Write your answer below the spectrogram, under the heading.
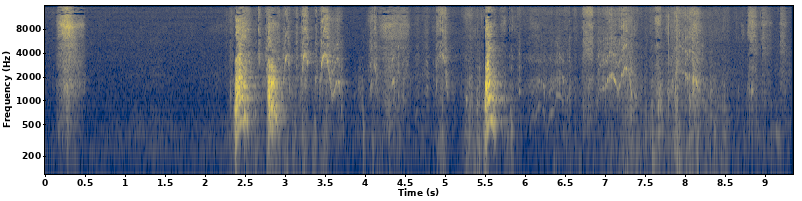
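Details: A little French Bulldog goes crazy attacking a lint roller, giving a few sharp, gruff barks followed by quieter grumbling and whiny noises.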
